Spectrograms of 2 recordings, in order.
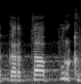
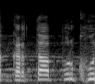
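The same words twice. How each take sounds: First: ਕਰਤਾ ਪੁਰਖ closing on kh, no final u; correct silent vowel. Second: ਕਰਤਾ ਪੁਰਖੂ with a sounded final u; wrong literal reading. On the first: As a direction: end ਕਰਤਾ ਪੁਰਖ on a bare "kh". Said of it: "ਪੜ੍ਹਨਾ". (ਕਰਤਾ ਪੁਰਖ ਨੂੰ 'ਖ' 'ਤੇ ਮੁਕਾਓ, ਔਂਕੜ ਨਾ ਬੋਲੋ) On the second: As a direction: end ਕਰਤਾ ਪੁਰਖੂ on "khoo". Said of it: "ਨਹੀਂ ਪੜ੍ਹਨਾ". (ਕਰਤਾ ਪੁਰਖੂ ਦੇ ਖੱਖੇ ਦਾ ਔਂਕੜ 'ਊ' ਕਰਕੇ ਬੋਲੋ) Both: Shown as a demonstration.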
